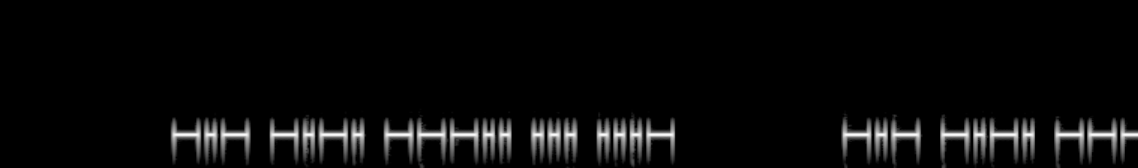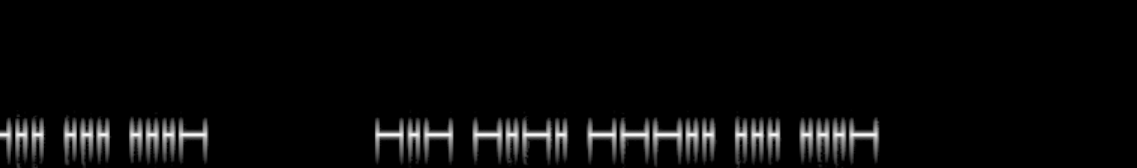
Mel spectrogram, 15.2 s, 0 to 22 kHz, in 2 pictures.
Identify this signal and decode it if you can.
Morse code, heard as a keyed tone, about 22 wpm, 700 Hz. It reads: KC8SV KC8SV KC8SV
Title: USA Call Signs - 5 Characters - Repeated 3x - 22wpm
